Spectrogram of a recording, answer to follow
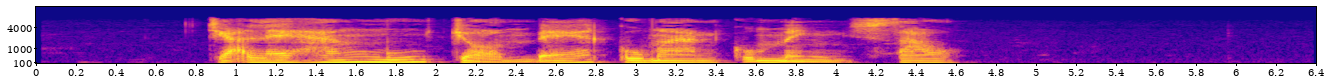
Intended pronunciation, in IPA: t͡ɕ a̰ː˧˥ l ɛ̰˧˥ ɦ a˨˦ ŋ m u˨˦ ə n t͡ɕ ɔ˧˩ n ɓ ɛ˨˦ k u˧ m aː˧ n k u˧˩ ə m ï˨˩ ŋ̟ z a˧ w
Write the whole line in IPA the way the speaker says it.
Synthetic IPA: t͡ɕ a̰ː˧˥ l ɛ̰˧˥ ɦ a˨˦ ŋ m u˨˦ ə n t͡ɕ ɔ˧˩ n ɓ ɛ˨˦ k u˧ m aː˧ n k u˧˩ ə m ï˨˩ ŋ̟ s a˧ w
